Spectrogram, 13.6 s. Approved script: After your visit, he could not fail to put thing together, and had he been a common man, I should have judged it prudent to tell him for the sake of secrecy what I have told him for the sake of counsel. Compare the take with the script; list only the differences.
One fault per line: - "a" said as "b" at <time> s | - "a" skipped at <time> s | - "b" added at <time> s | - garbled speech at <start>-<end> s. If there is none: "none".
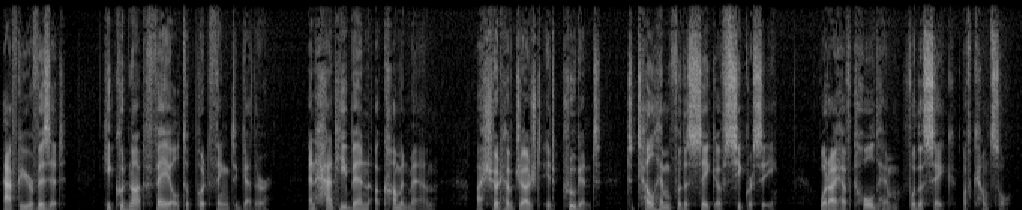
none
